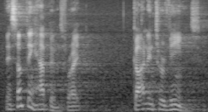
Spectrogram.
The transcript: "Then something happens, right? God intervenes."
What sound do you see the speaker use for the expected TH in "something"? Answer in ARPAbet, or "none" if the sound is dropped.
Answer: TH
